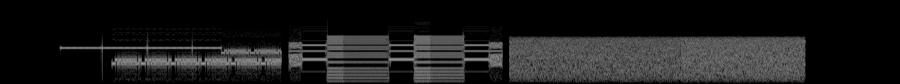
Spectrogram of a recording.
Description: Dial-up modem handshake (V.34 or later), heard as a whistle, warbles, then hiss.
